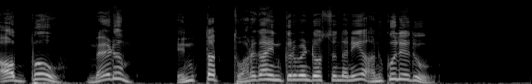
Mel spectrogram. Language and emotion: Telugu, surprised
